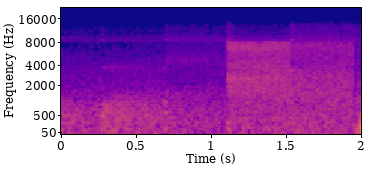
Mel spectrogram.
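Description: Near silence on a video-call audio feed, with a faint hiss in the second half.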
